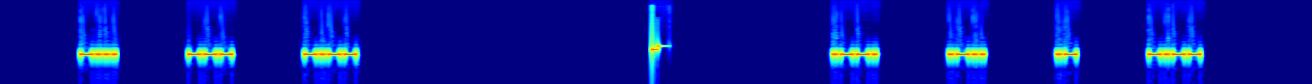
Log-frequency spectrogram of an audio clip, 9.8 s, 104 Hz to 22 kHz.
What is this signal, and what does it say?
Morse code, heard as a keyed tone, about 40 wpm, spaced as for 14 wpm, 690 Hz. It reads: BOY PLAY
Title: 6x Character Spacing - Top 500 Words - 40wpm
